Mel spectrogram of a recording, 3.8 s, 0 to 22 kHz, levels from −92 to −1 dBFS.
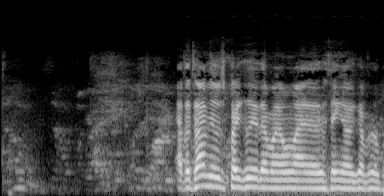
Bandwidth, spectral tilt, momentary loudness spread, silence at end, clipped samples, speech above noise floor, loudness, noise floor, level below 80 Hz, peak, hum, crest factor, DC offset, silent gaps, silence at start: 7.4 kHz; -7 dB/octave; 13 LU; 0 s; under 0.1%; 33 dB; -16 LUFS; -51 dBFS; -56 dBFS; 0 dBFS; none; 18 dB; under 0.1%; none; 0.15 s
